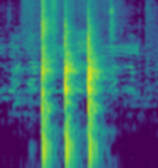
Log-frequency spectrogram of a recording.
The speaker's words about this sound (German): Genau, das ist ein kleines graues Haus, ähm, oh. so ein bisschen eben wie ein Wachhäuschen und es sind Gitterstäbe vor den Fenstern. Okay. Äh, ist die Tür auf? Äh, nee, ist sie verschlossen. Dann würde ich gerne einmal anklopfen.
